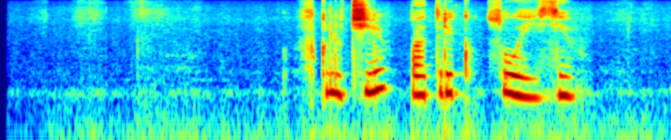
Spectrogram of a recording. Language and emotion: Russian, neutral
